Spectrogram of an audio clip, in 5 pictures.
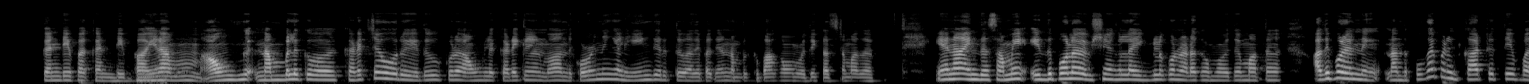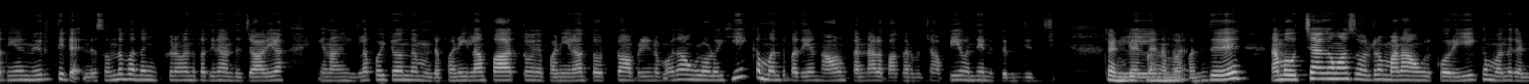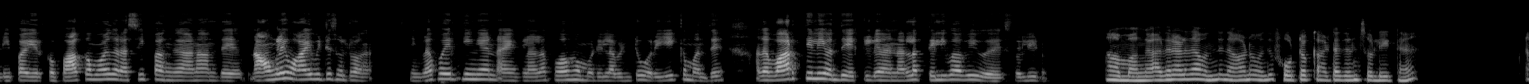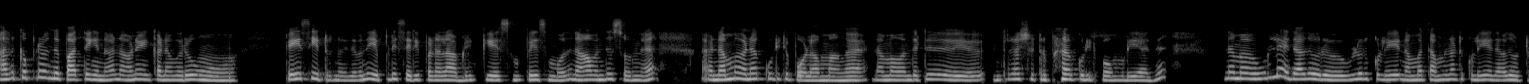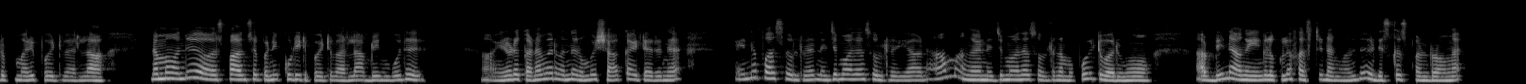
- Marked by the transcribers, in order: tapping; "ஏனா" said as "ஏனாம்"; inhale; inhale; inhale; "ஏக்கம்" said as "ஈக்கம்"; inhale; inhale; inhale; inhale; in English: "இன்டர்நேஷனல் ட்ரிப்லா"; chuckle; inhale; in English: "ட்ரிப்"; in English: "ஸ்பான்சர்"; inhale; inhale; in English: "டிஸ்கஸ்"
- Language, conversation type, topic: Tamil, podcast, மிதமான செலவில் கூட சந்தோஷமாக இருக்க என்னென்ன வழிகள் இருக்கின்றன?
